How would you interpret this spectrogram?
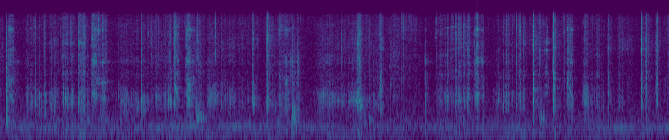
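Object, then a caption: Translucent soap bar shaved with a metal knife. A metal knife blade shaves a solid translucent green soap bar held in hand into small flakes, making a quick, irregular run of crisp, crunchy scraping strokes. The strokes are bright with very little low end and no ringing, over a faint steady low hum. The result is a quiet, close, dry shaving texture.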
